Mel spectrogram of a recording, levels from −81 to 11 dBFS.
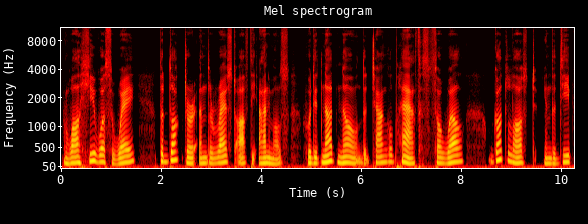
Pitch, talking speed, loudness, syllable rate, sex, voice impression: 140 Hz, 165 wpm, -21 LUFS, 4.1 syllables/s, male, masculine, adult-like, soft, slightly refreshing, friendly, reassuring, kind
